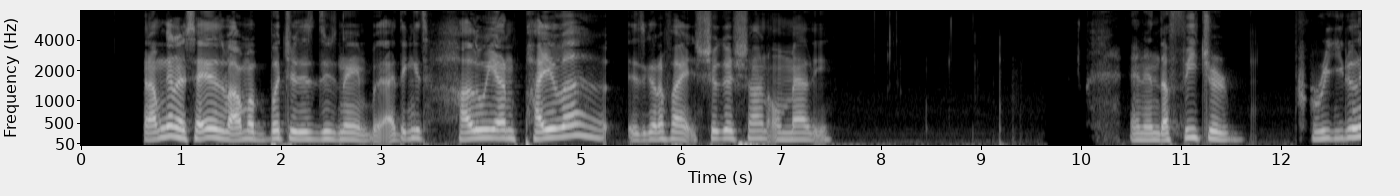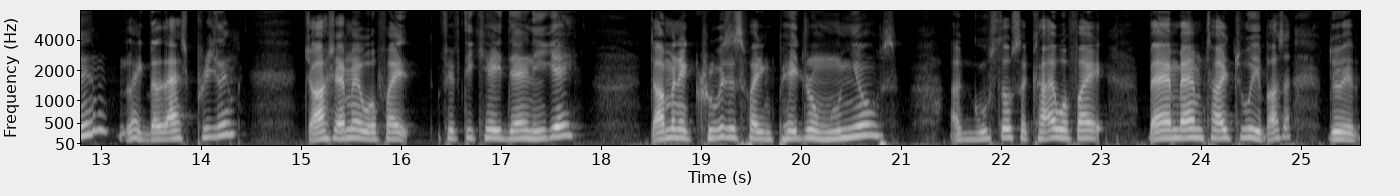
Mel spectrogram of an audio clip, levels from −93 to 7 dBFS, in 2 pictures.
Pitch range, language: 140-180 Hz, English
